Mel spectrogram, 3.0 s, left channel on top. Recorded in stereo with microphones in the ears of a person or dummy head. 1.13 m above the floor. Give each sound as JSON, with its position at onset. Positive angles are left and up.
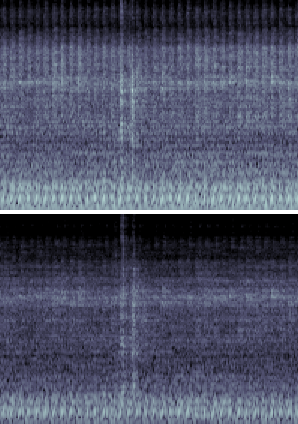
{"t": 0.0, "sound": "an engine running", "side_deg": 50, "distance_m": 1.2}
{"t": 1.1, "sound": "an alarm", "side_deg": 35, "distance_m": 4.0}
